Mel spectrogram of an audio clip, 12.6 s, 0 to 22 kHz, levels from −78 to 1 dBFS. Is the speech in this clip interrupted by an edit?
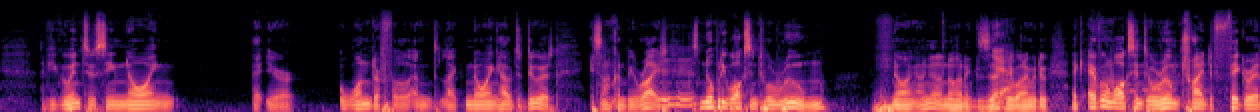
no; 0 cuts

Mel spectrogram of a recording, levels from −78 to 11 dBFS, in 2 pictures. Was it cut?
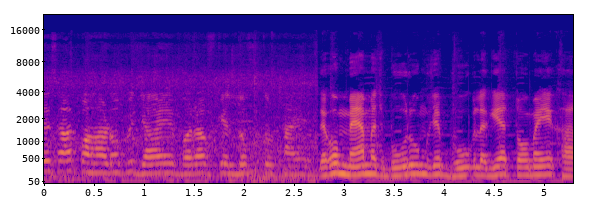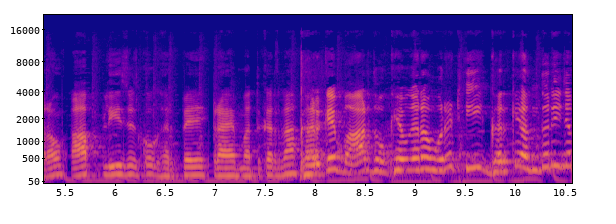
yes; 2 cuts; at 2.7 s, 7.9 s

